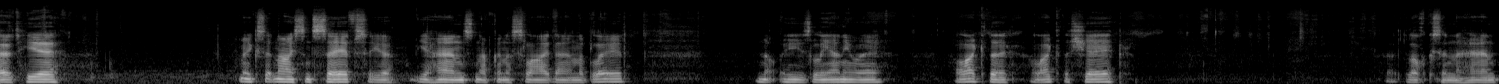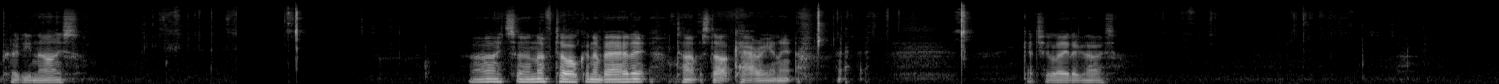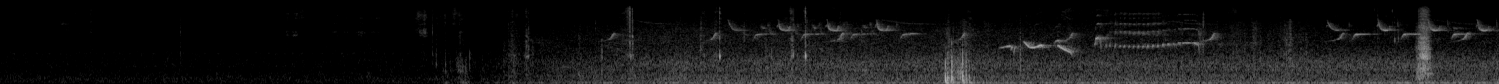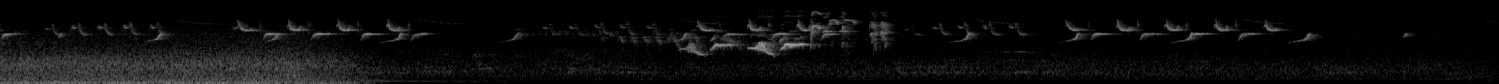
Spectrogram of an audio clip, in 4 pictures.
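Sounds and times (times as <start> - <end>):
outdoor background hiss: 0.0 - 59.9
small birds chirping: 35.8 - 58.2.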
